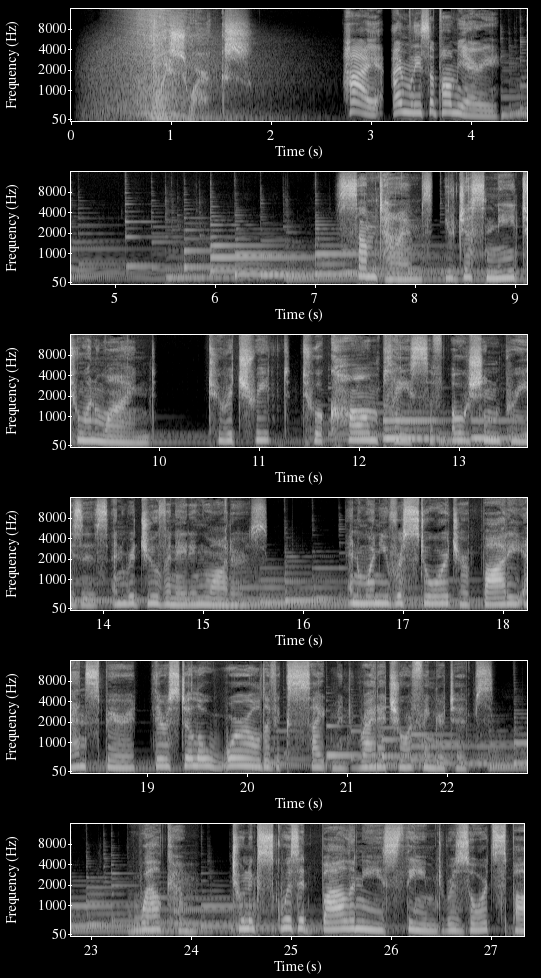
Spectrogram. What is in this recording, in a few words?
Narration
